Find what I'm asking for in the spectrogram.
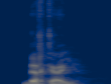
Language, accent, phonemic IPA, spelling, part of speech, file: French, France, /bɛʁ.kaj/, bercail, noun, LL-Q150 (fra)-bercail.wav
- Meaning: 1. fold (enclosure for animals) 2. house, home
